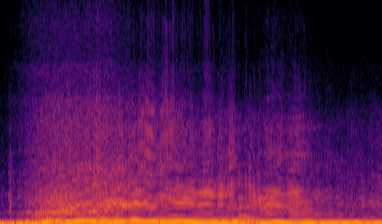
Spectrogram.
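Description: Jeep engine revving hard under load as it claws up a loose sand hill, wheels spinning. The revs climb about a second in, hold high, sag briefly near five seconds, then pick up again.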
